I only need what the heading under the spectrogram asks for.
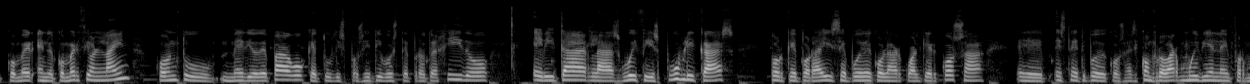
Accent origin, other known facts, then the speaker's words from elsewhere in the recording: Baños de la Encina, Andalusia, Spain; Mi pueblo, Baños de la Encina.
